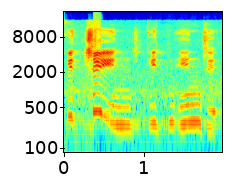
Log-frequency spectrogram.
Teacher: இந்த இருமைகளும் இடைநா நடு அன்னத்தை தொடுவதால் தோன்றுகிறது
